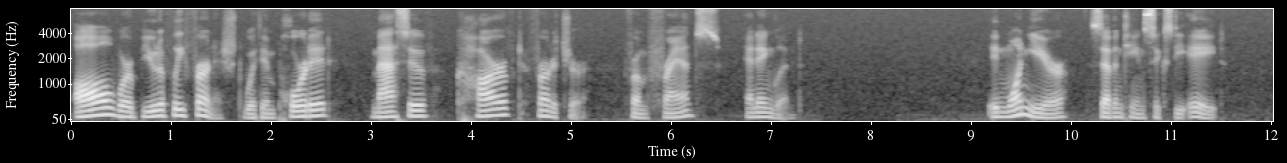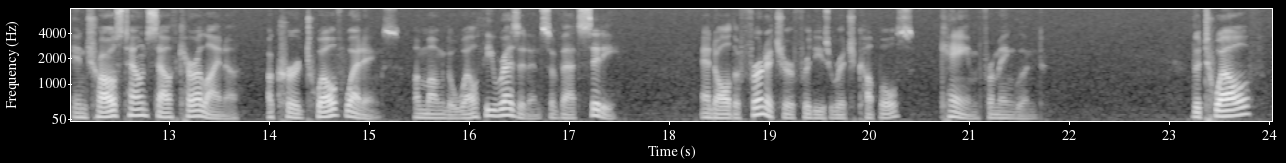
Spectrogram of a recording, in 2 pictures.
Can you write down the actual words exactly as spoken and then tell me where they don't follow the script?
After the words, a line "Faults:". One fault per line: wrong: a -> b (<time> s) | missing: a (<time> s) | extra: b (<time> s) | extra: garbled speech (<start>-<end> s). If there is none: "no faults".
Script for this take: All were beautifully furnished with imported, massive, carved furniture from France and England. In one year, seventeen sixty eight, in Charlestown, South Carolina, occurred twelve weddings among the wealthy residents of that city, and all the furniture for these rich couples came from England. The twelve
All were beautifully furnished with imported, massive, carved furniture from France and England. In one year, seventeen sixty eight, in Charlestown, South Carolina, occurred twelve weddings among the wealthy residents of that city, and all the furniture for these rich couples came from England. The twelve
Faults:
no faults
